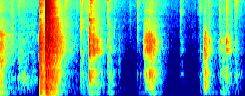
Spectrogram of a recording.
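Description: A few separate clicks of computer keyboard keys being pressed: a louder one about half a second in, then fainter ones.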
